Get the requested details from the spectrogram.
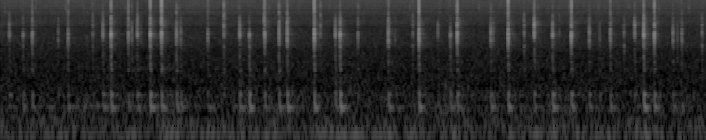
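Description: Both hands tap quickly with long nails on the top of a large, clear plastic micellar water bottle that is full of liquid and lying on a table. The result is a steady stream of short, dry clicking taps with bright, crisp tops and a soft hollow body, each dying away almost instantly.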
